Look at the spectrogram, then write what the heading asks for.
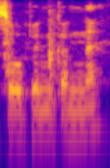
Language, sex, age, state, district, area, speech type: Urdu, male, 18-30, Uttar Pradesh, Gautam Buddha Nagar, rural, spontaneous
